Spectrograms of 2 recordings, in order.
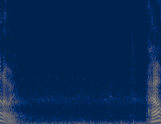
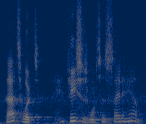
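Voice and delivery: ordinary talk

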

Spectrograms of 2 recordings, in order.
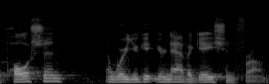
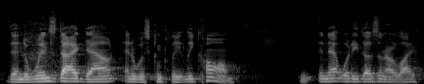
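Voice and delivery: ordinary delivery

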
